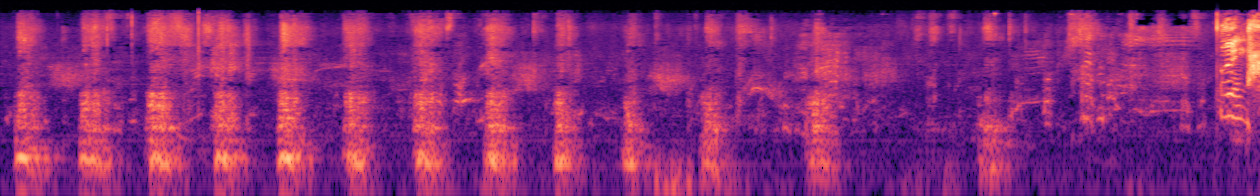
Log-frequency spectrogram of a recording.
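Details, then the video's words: Lion roaring, heard by the recorder for the first time: a run of deep grunting roars about one per second that fade and slow toward the end, with a human sneeze at the close. "first time ever hearing a lion roar"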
